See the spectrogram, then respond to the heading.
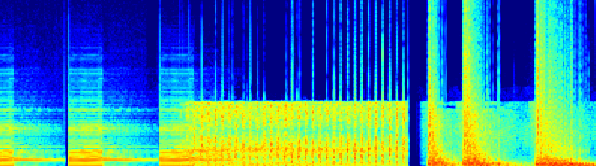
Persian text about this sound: انفجاری رخ داد، خانه لرزید، اما دلم از آن بدتر.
